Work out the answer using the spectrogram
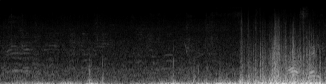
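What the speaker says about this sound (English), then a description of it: "it's very breezy today here in Dublin" Breezy wind buffets a microphone outdoors on a Dublin street, a steady low rumble that swells stronger in the last second, with faint talk and street noise underneath.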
